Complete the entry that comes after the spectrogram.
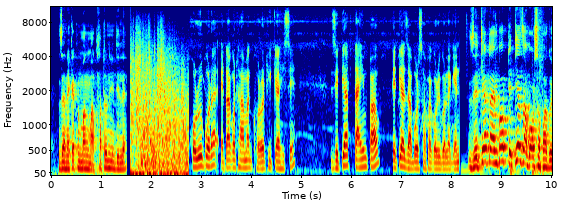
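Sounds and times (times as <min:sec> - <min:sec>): explosion blast: 0:01.6 - 0:02.8.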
